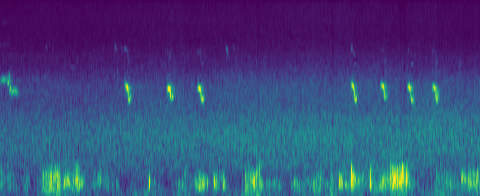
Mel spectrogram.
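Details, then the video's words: Ring ouzel calling in the Durham dales, giving short, hard clicking notes, singly and in quick runs of three or four, over a steady low rumble of wind. "Ring Ouzel calling"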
